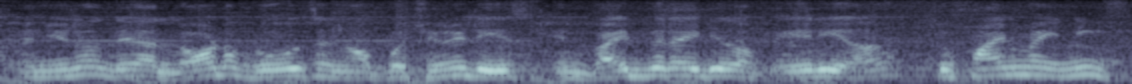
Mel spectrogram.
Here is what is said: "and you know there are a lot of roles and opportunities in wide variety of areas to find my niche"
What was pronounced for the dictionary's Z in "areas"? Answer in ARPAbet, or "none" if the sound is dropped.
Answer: none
